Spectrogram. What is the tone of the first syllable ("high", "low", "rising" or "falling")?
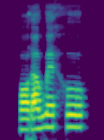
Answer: low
